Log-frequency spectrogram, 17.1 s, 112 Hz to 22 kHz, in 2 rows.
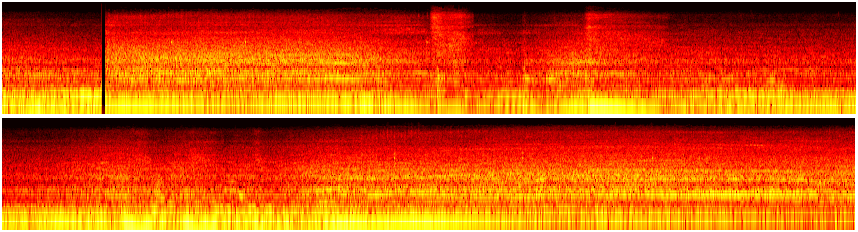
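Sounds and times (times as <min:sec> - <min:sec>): engine running under load: 0:00.0 - 0:17.0
short hissing bursts: 0:04.2 - 0:04.8.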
